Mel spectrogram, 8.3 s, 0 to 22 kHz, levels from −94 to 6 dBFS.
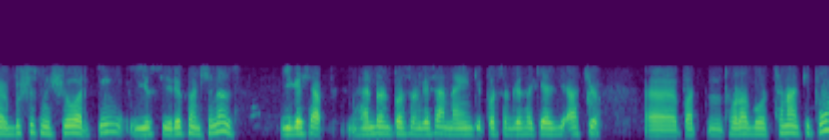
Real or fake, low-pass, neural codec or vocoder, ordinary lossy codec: real; 3.6 kHz; none; none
